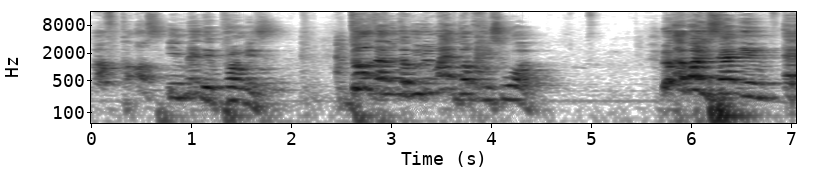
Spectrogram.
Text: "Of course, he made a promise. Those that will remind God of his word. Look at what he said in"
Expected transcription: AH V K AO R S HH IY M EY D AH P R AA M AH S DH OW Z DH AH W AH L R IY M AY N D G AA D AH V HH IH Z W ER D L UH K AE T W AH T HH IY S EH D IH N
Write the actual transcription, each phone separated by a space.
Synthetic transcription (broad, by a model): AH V K AO S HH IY M EY D AH P R AA M AH S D OW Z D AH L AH W R IY M AY N D G AA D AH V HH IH S W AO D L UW K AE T W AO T HH IY S EH D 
